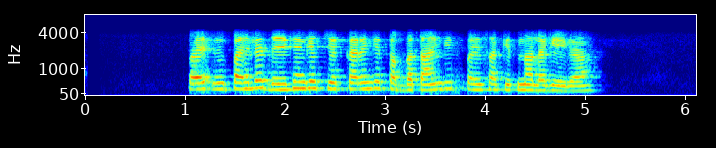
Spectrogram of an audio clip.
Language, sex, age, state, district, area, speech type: Hindi, female, 60+, Uttar Pradesh, Ayodhya, rural, conversation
